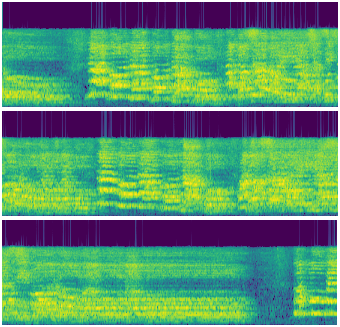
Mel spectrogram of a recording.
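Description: Mixed choir of men's and women's voices singing a maracatu song a cappella, in sustained chords. The singing drops out briefly about a second and a half in and again near the end.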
